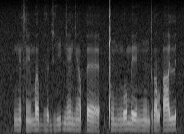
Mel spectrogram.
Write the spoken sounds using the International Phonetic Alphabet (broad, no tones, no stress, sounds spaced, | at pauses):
ŋ ẽ s ẽ m ɐ bʱ ɘ ɡʱ i ɡ ẽ ɡ ẽ ɐ̯ p ɛ | ǃ ũ m ŋ o m e ŋ ũ ɡ r ɐ lˠ ʔ a lʲ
